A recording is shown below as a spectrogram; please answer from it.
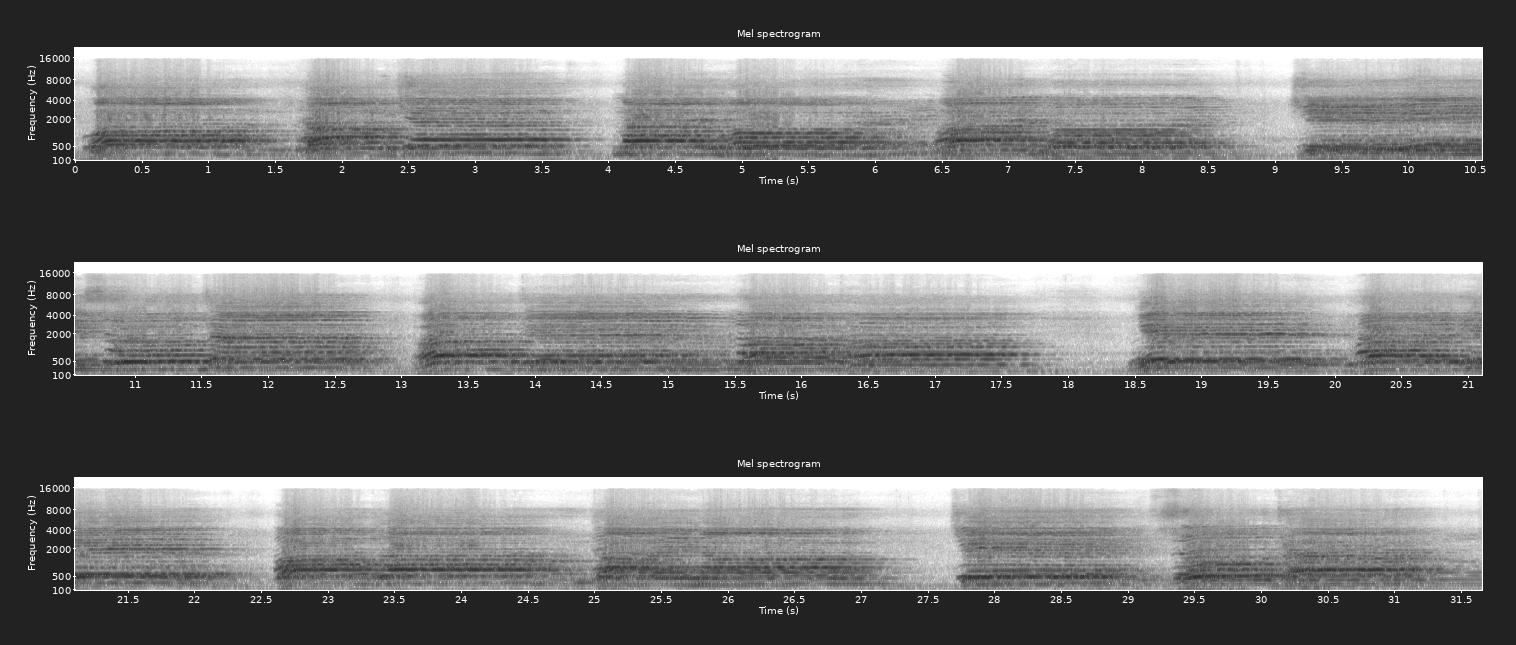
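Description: Small mixed choir of men's and women's voices singing a Konyak gospel hymn unaccompanied, in phrases of a few seconds each with short breaks for breath between them.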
